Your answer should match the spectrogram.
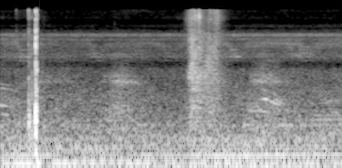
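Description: Handling noise from a handheld phone while it is moved: a sharp click about half a second in, then a brief hissing rustle a little past halfway, over a low steady hum.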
